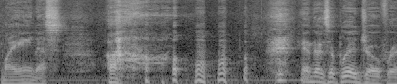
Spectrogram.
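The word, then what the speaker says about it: Mianus: spell it out, M-I-A-N, I think it's, well, it's pronounced Myanus.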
